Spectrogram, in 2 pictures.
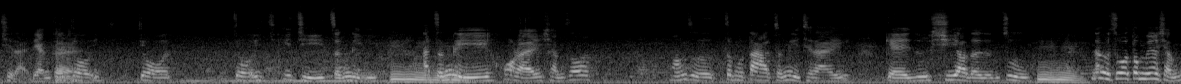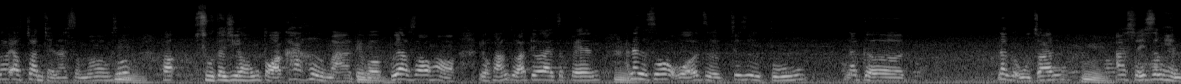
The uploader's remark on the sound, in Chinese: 本集節目因於鐵軌旁錄製，環境音會比以往節目大，請聽眾朋友諒解。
